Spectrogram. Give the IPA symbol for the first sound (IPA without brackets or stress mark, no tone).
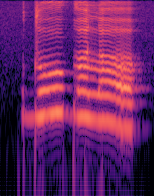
d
